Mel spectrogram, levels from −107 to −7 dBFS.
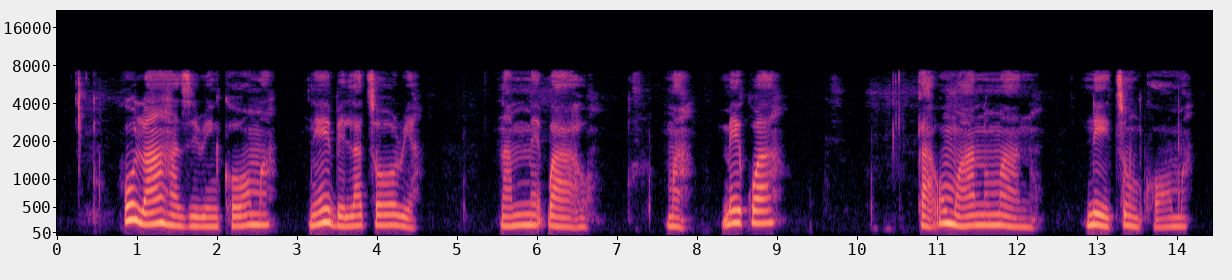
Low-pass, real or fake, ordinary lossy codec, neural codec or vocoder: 7.2 kHz; real; none; none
